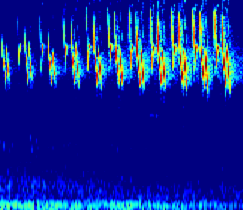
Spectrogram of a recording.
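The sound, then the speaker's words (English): An ovenbird sings a loud, clear series of repeated two-part chirps that build steadily in volume over about three seconds, with no other sounds. “Ovenbird.”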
